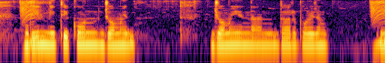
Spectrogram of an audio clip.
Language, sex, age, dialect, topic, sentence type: Bengali, male, 18-24, Western, banking, question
